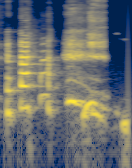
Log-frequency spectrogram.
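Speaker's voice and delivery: a burst of high giggling laughter; high excited laugh. Real, not acted. Host laughing with delight at the big announcement, high giggle. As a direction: laugh out, thrilled and bubbling over.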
